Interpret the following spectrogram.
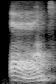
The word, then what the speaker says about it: aunt: You don't want to refer to your mom's sister as an insect, so the word is aunt and not aunt, all right?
